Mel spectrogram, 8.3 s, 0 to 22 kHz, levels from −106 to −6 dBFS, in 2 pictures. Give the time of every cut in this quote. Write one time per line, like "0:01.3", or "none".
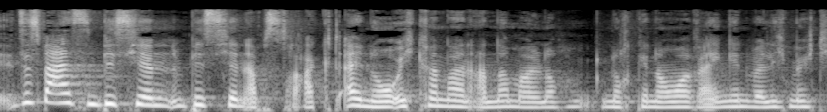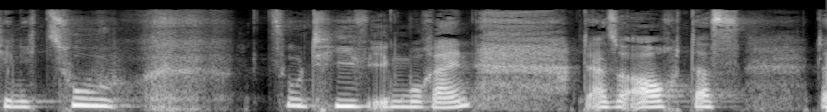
0:07.0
